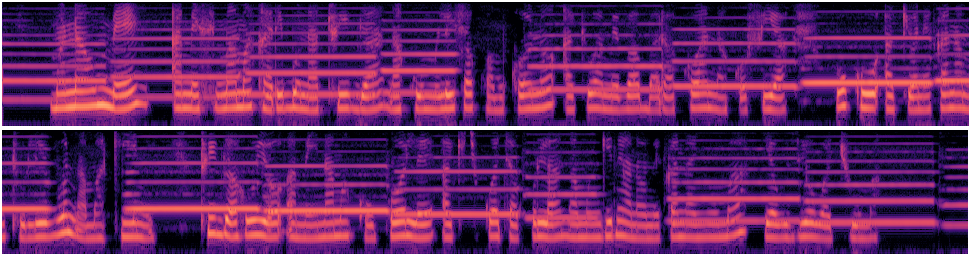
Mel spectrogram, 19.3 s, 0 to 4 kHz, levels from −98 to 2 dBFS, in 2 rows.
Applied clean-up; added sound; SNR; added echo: none; Wind instrument, woodwind instrument; 4 dB; none.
